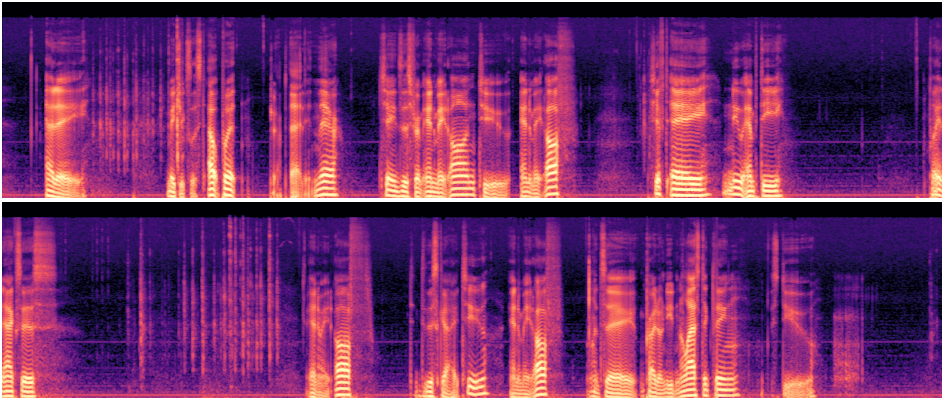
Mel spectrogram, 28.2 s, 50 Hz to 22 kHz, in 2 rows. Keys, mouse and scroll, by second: 1.4-2.0 typing, 2.4 Down, 2.6 Return, 4.1 click, 5.1 middle click, 5.9 click, 9.7 shift+a, 13.1 click, 16.1-18.0 typing, 18.1 Return, 19.3 middle click, 19.6-20.5 scroll up 1, 21.3 click, 22.3 middle click, 23.8 click.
